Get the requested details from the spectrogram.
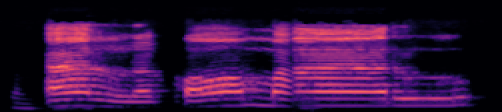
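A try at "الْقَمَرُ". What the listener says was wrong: Oke, dua bagian terakhirnya yang panjang, Ibu.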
